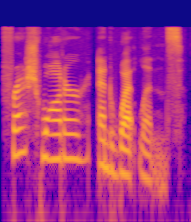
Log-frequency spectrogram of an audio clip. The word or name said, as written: Freshwater & wetlands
